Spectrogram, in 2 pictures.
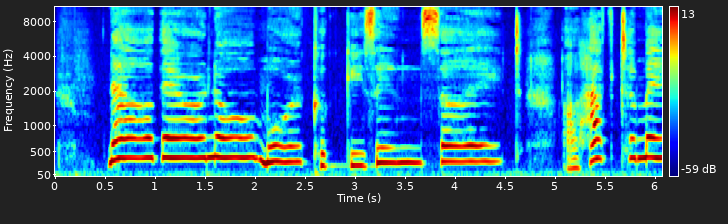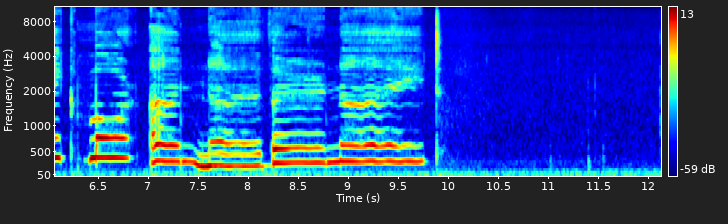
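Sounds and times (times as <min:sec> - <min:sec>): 
a cappella singing: 0:00.5 - 0:10.0.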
